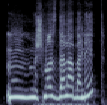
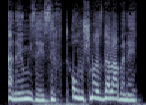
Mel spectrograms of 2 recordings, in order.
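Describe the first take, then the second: First: Questioning repeat with a rising end; mocking echo. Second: Low-pitched male grumble; irritated husband. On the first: Bride repeating husband's rebuke back at him, mocking. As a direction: throw the words back as an offended question. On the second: Acted. Husband rebuking his injured bride, irritated and low. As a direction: cut off her fuss in a low, impatient voice.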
